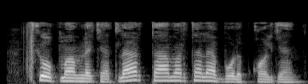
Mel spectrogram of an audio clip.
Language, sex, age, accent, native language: Uzbek, male, 12-17, Farg'ona, Uzbek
